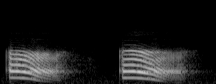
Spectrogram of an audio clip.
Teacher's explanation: the tip of the tongue is not touching it's just pulled back curled up a little bit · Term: American r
